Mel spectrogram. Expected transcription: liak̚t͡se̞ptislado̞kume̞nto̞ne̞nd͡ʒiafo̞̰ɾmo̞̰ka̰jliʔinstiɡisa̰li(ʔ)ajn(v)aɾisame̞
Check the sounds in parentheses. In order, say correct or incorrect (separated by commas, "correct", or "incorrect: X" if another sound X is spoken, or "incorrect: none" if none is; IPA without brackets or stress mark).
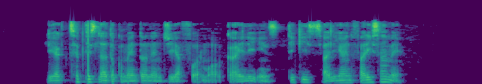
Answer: incorrect: none, incorrect: f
